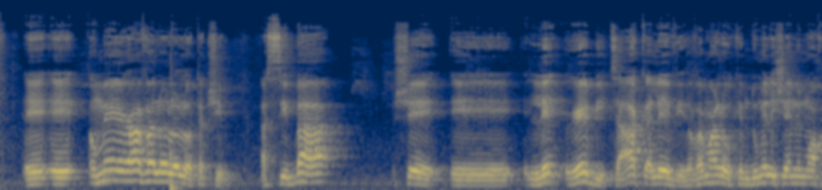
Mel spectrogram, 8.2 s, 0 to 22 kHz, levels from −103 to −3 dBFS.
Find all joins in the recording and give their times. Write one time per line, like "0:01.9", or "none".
none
